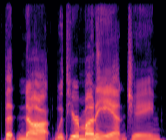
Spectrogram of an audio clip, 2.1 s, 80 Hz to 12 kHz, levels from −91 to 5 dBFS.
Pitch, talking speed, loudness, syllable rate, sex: 170 Hz, 200 wpm, -17 LUFS, 4.2 syllables/s, female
